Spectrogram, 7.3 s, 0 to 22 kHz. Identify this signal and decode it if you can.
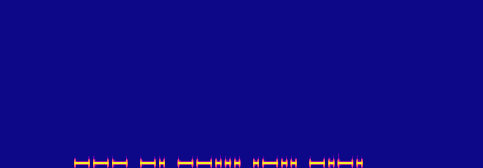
Morse code, heard as a keyed tone, about 17 wpm, 700 Hz. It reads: ON7LC
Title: DXCC-100 Call Signs - 5 Characters - 17wpm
